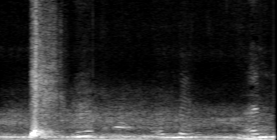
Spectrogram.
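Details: A single sharp sneeze from a young child, followed by quiet background sounds. The child has a runny nose and a triggered, allergy-type cough after ice cream and cold drinks, and was just bathed.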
